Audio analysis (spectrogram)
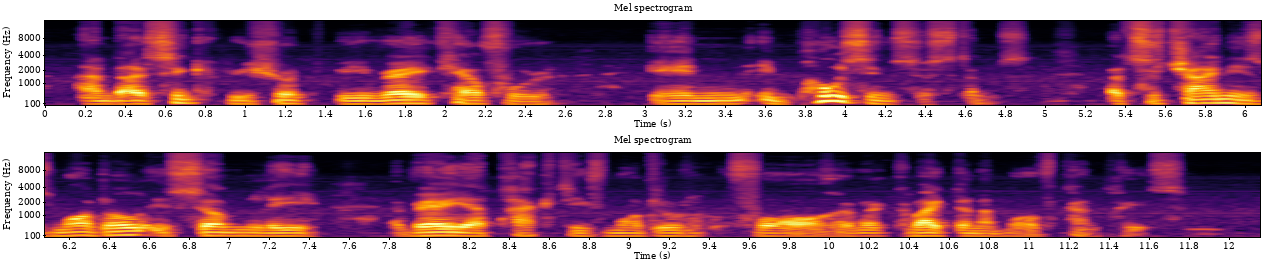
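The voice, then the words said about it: Heavy accent speaking English. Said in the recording (Chinese): “口音好重啊，... 是口音好重。”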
